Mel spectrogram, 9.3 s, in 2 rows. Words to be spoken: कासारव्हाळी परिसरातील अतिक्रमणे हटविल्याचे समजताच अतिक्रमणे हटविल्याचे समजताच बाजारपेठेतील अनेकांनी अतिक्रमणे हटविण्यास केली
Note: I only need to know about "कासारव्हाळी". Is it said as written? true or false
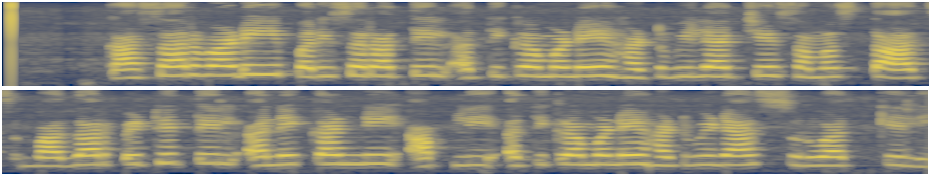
true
